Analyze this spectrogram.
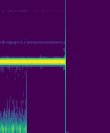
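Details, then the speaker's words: Steady high electronic beep under a second with a brief low hum at its start: an AED switching on in a CPR/AED training demonstration, placed beside an unresponsive, not normally breathing person's shoulder. "next he places the AED next to the person's shoulder turns it on and follows the prompts"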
